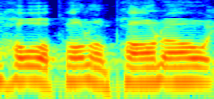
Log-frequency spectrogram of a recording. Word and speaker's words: ho'oponopono: that's one of the techniques hmm it's called ho'oponopono in the Hawaiian tradition and I wasn't going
